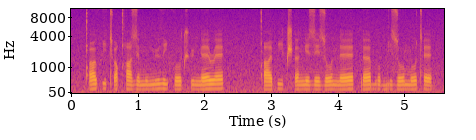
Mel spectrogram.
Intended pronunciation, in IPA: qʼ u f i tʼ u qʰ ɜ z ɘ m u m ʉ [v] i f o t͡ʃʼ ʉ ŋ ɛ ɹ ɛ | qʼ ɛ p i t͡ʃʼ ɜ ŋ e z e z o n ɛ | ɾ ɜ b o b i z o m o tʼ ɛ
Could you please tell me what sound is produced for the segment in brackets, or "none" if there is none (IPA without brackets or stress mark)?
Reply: ð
